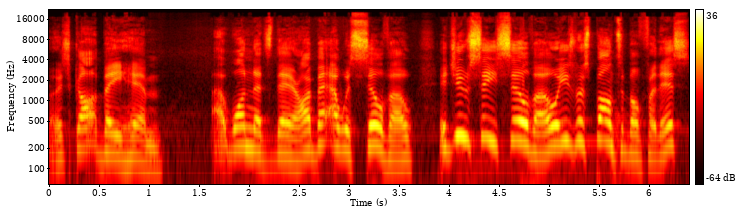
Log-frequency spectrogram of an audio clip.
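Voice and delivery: gruff accusing voice. Retelling a commotion, the storyteller voices what Schenker said, in Schenker's gruff voice. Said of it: "you hear Schenker's sort of gruff voice".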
